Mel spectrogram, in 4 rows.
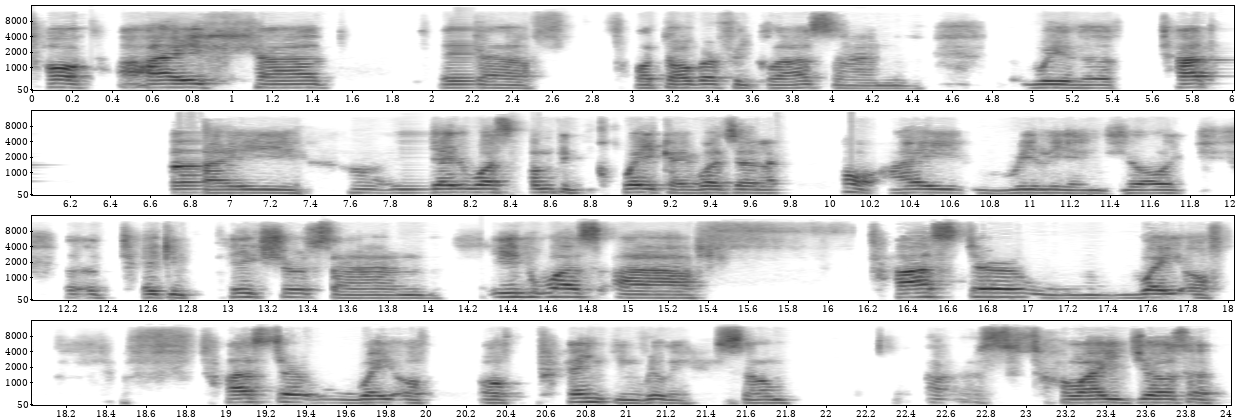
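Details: Adult man who has stuttered since age 4 and says he still clearly stutters; speech therapy and support groups helped him; stuttering.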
